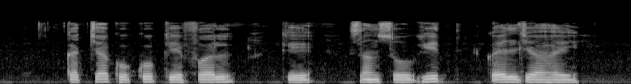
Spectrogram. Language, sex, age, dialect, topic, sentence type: Magahi, male, 31-35, Southern, agriculture, statement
